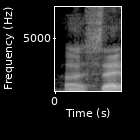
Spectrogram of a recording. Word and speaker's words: Said: So, I believe his name is Say or Yeah. So, it's spelled like said, but his name is Say.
